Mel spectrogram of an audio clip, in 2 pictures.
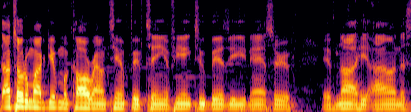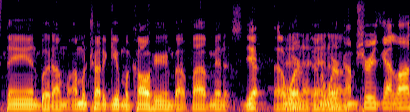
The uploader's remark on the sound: In a exclusive phone interview.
